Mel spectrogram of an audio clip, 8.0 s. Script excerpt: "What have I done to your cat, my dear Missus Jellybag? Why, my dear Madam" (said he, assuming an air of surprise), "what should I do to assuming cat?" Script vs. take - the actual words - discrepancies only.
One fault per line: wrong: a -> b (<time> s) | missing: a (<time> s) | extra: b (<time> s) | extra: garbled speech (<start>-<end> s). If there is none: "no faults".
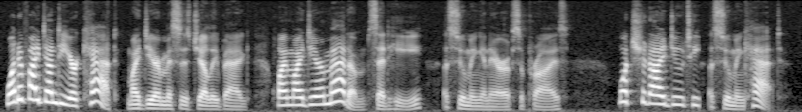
no faults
